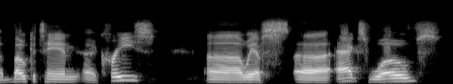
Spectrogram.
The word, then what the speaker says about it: Bo-Katan: Mando he was saved by, which Bo-Katan, Bo-Katan, Kryze, she says, actually pronounces it Bo-Katan.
